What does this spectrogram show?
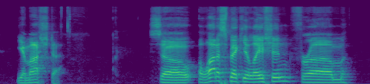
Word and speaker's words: Yamashita: Antonio Honda and Miyu Yamashita. You know, I say that name all the time, and I just said it wrong. It's Yamashita.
